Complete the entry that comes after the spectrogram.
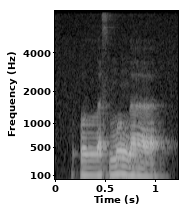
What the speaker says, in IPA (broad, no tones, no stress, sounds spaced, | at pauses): ʔ o lː æ s m o ŋ ɾ æ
